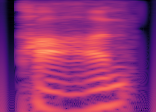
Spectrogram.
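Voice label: "tan", Mandarin Chinese, third tone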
